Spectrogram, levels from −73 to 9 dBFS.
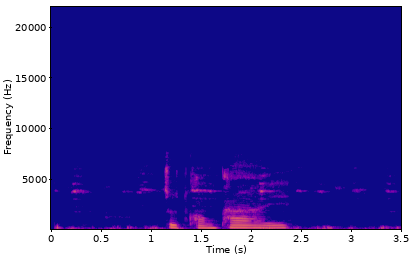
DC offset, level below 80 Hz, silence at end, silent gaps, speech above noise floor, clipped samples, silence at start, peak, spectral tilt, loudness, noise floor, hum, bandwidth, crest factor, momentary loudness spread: under 0.1%; -54 dBFS; 0 s; none; 25 dB; under 0.1%; 0.05 s; -12 dBFS; -6 dB/octave; -29 LUFS; -52 dBFS; none; 7.8 kHz; 18 dB; 22 LU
